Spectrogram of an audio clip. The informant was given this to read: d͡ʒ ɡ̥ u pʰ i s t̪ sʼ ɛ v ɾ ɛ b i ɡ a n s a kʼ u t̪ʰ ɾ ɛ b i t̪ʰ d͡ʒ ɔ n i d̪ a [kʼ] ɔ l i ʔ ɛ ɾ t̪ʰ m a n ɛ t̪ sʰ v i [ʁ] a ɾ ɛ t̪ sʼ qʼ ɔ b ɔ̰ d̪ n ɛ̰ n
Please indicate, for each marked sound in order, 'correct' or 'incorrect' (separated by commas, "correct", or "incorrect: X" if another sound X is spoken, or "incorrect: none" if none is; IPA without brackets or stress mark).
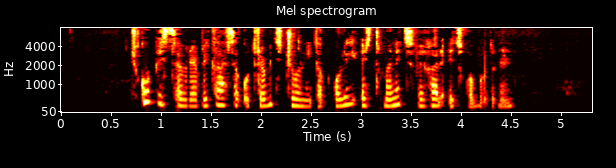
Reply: incorrect: pʼ, correct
